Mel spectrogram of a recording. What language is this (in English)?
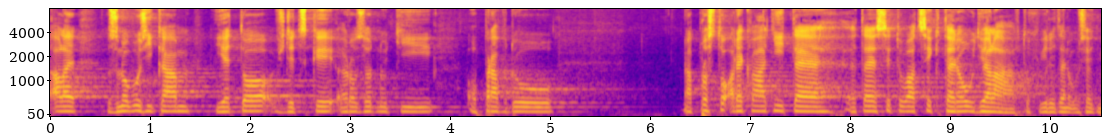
Czech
